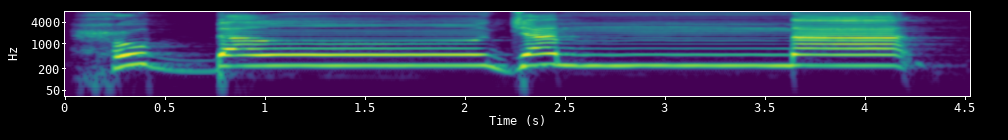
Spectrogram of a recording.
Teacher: Remember, for the ikhfa, the tanween, the tip of the tongue should not be touching the palate.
